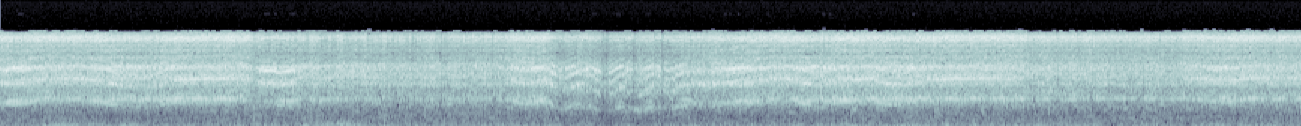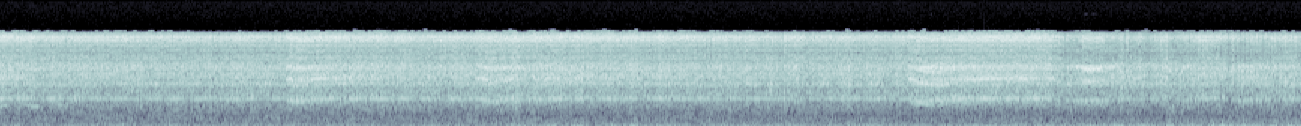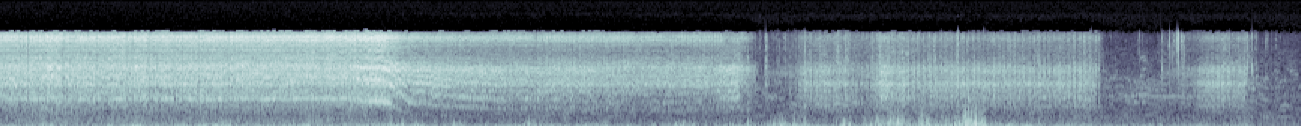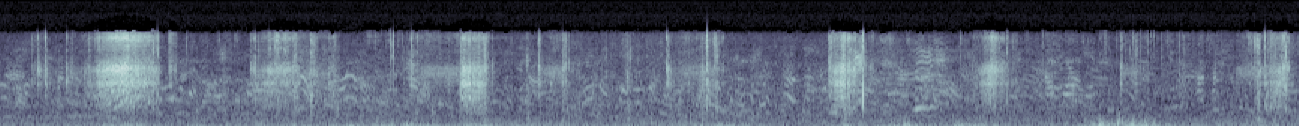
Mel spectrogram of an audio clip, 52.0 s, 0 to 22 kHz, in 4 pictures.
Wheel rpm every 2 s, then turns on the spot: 210, 220, 230, 180, 210, 230, 230, 230, 230, 230, 230, 230, 230, 230, 230, 140, 70, 30, 20, 20, 20, 0, 10, 20, 0, 0.
34-38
